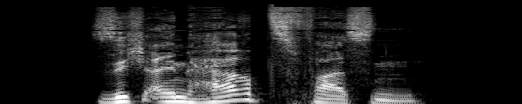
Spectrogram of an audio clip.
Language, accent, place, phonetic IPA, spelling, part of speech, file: German, Germany, Berlin, [zɪç aɪ̯n ˈhɛʁt͡s ˌfasn̩], sich ein Herz fassen, phrase, De-sich ein Herz fassen.ogg
- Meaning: to pluck up courage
